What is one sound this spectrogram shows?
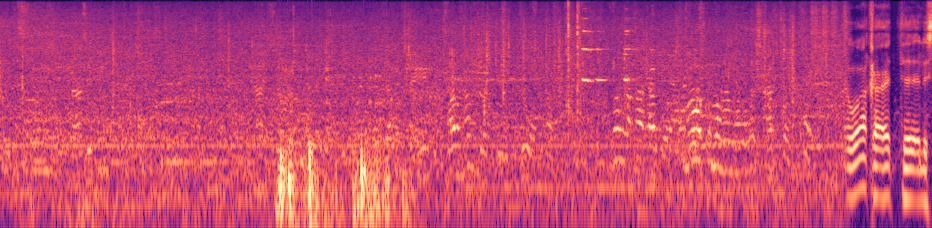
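People murmur in the background.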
